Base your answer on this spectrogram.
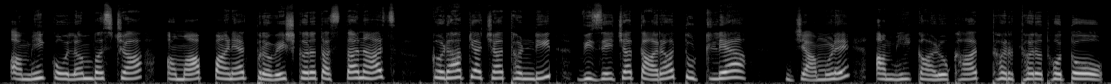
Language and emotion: Marathi, fearful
